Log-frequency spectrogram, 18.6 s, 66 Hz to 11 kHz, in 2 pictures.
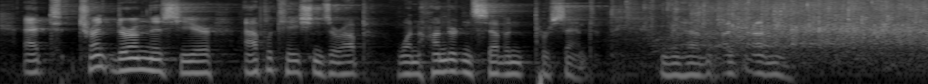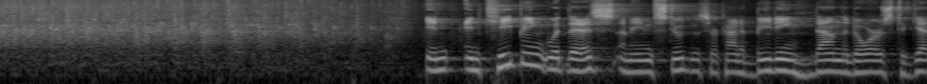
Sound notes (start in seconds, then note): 8.6 applause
